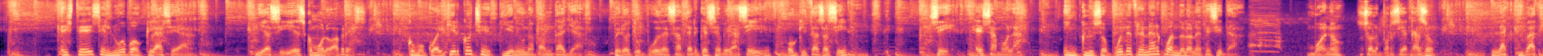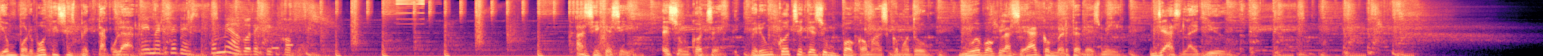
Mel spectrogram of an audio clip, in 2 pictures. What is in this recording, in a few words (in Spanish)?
generica casual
